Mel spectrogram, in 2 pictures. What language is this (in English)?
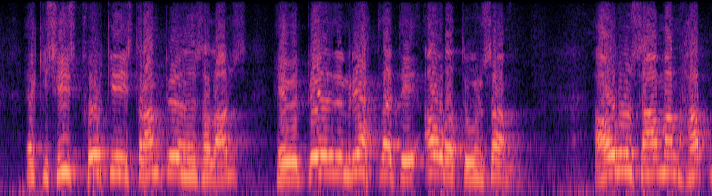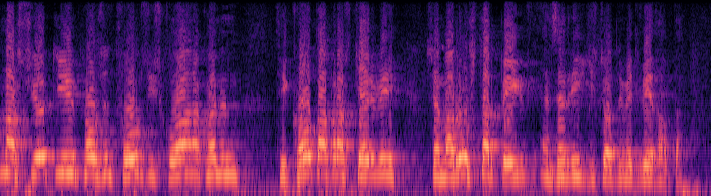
Icelandic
